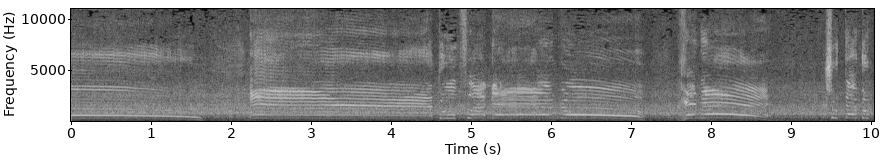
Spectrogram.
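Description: A Brazilian football commentator's long drawn-out goal cry, "gooool". It is held in several long breaths, and each high note slides down in pitch as the breath runs out. Stadium crowd noise runs underneath.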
